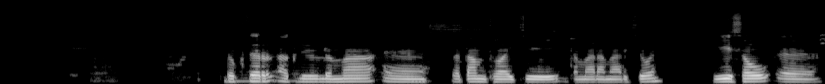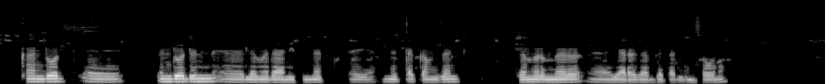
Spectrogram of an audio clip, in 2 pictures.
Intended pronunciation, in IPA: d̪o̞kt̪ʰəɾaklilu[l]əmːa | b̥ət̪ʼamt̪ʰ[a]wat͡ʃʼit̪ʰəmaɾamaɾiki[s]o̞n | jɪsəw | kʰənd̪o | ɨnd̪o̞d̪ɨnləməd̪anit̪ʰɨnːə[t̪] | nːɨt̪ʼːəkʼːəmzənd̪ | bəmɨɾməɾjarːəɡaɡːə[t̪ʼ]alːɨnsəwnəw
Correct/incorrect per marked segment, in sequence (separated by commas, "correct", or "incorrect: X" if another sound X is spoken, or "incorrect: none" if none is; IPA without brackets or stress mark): correct, incorrect: ə, incorrect: h, correct, correct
